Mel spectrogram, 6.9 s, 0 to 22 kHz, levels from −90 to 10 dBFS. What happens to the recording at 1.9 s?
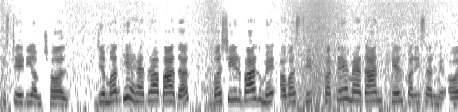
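At 1.9 s the speech is affected by overdone noise removal, which runs through the entire clip rather than starting or stopping there. The noise reduction is set too aggressively: individual frequency bands that sit close to its noise estimate are pulled far down or gated off entirely, taking the quieter components of the voice with them. As a result the background drops and breaks up into twinkling specks.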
